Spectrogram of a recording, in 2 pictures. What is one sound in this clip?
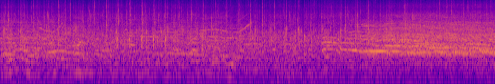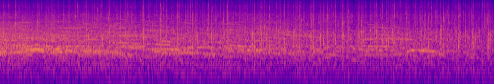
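A large crowd cheers and whistles loudly.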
